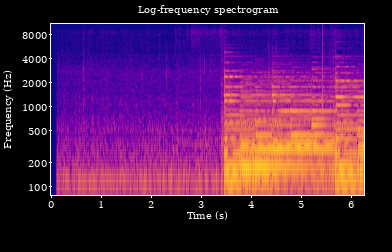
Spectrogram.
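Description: AMPICO reproducing player piano starting a roll. Its mechanism runs with a quiet low hum and faint ticks for a little over three seconds while the blank leader winds past. Then the piano comes in suddenly and loudly with a chord and goes on playing held notes.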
